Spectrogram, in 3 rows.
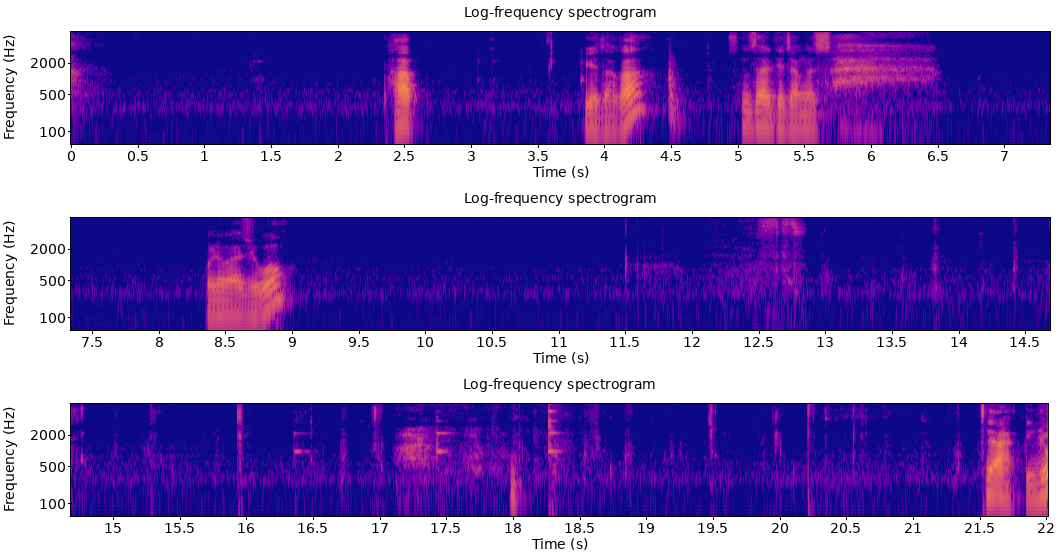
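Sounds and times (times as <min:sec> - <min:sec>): breathy hiss: 0:05.6 - 0:06.6
close chewing with mouth clicks: 0:12.7 - 0:21.6.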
